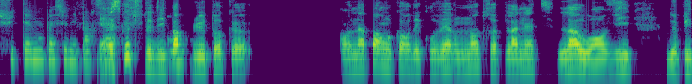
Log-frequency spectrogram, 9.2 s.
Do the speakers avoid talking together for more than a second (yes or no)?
yes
